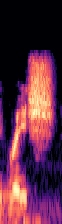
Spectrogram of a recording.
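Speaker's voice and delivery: "Ra's" said as "raysh"; Raysh pronunciation. Shown as a demonstration. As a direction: say "Ra's" with a long AY, ending in SH. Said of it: "went out of their way to say".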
